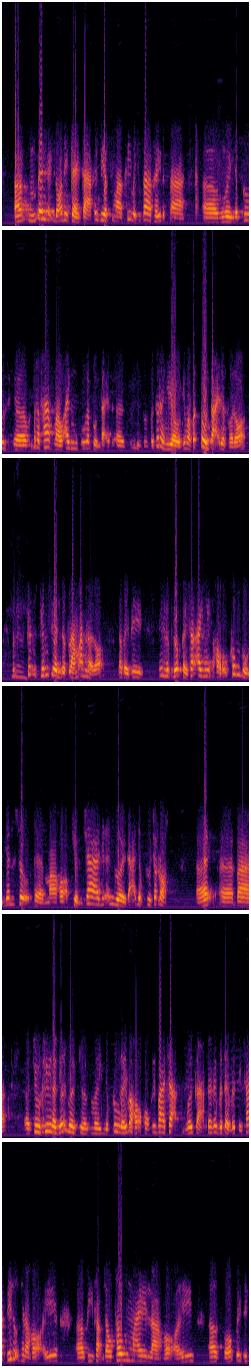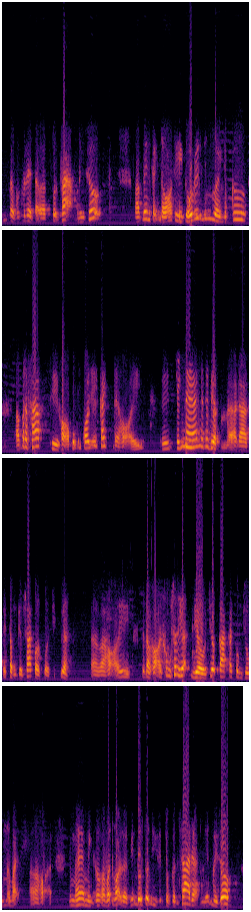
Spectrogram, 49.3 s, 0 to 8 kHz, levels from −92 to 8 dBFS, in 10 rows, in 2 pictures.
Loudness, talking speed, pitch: -22 LUFS, 255 wpm, 250 Hz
